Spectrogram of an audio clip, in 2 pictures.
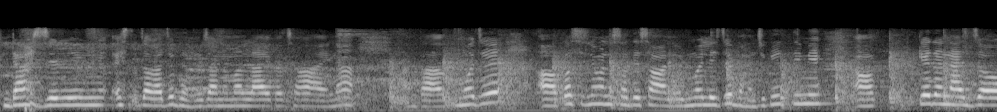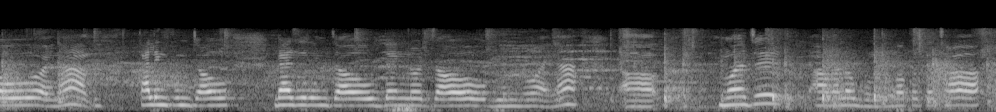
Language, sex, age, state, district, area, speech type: Nepali, female, 18-30, West Bengal, Alipurduar, rural, spontaneous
